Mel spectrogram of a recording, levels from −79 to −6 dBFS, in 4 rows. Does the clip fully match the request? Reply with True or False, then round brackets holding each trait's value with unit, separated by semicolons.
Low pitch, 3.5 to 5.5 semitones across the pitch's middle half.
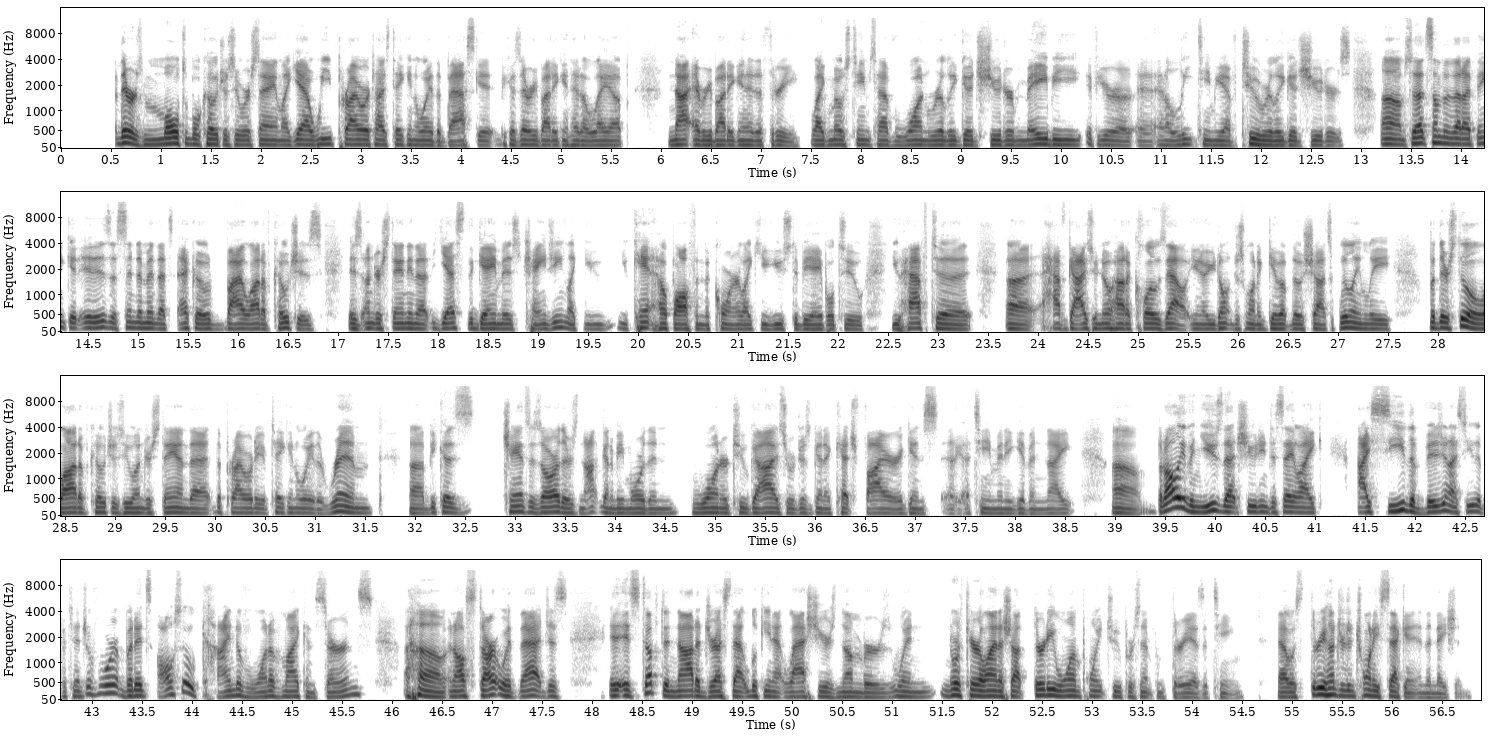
False (120 Hz; 2.8 semitones)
